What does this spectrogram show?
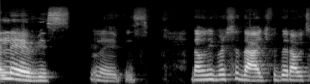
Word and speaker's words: LEVIS: LEVIS ou LEVIS? Como é que pronuncia? A gente pronuncia LEVIS.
